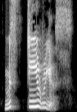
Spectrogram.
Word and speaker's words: mysterious: on the screen it's mysterious mysterious Miss T re us so it has four syllables myth re us and this test is on the second syllable so it's mysterious mysterious repeat after me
